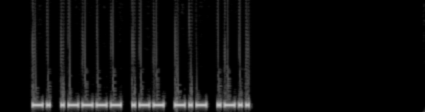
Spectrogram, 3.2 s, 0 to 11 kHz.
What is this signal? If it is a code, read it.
Morse code, heard as a keyed tone, about 58 wpm, 700 Hz. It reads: N1WKL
